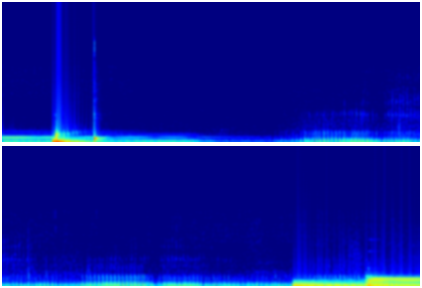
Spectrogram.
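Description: Cartoon soundtrack: a held chord fades out, and a sharp plop with a quick falling-then-rising pitch sounds about half a second in, followed by a second shorter one. After a short silence, a cat purrs in three soft rasping breaths as two cats nuzzle. A new sustained chord comes in near the end.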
